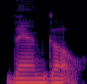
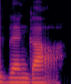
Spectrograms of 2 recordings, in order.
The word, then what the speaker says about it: Van Gogh: to know about vincent van gogh it's actually van gaal we say it wrong here in america so dawn's been asking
